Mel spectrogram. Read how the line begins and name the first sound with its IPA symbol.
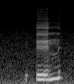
ʔ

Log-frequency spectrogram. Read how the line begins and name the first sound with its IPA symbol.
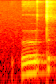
ʔ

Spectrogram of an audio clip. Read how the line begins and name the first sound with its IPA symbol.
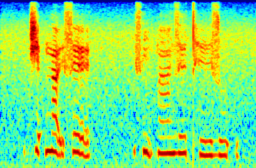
t͡ɕ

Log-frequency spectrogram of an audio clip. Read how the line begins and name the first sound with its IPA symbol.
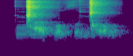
ŋ͡ǁ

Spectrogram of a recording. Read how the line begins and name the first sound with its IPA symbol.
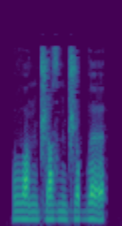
β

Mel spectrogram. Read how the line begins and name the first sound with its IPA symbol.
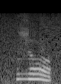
z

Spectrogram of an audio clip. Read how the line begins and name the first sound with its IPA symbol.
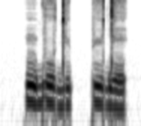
m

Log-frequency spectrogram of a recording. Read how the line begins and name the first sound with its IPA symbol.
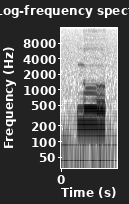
n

